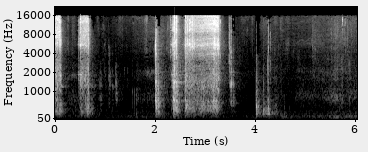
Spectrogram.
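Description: Two 10 mm bolts being loosened and pulled from a 2017 Toyota taillight, heard as a few short, sharp clicks and ratcheting bursts with quiet pauses between, close up and with no talk.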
